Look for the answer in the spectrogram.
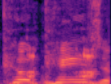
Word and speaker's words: Cokagne: Yeah, I thought cocaine's a pretty good weight loss program as it is. – It's spelled C-O-K-A-G-N-E, but it would be pronounced cocaine, right? – Hmm.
